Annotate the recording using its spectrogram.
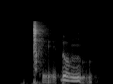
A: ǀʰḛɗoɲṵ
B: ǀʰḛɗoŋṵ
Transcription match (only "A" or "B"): B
